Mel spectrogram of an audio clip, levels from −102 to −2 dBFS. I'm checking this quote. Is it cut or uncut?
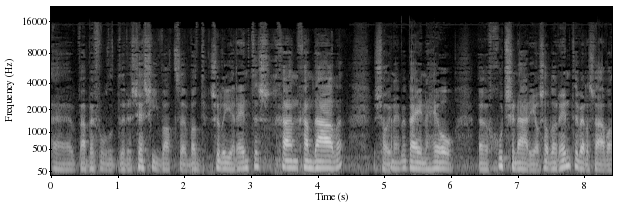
cut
